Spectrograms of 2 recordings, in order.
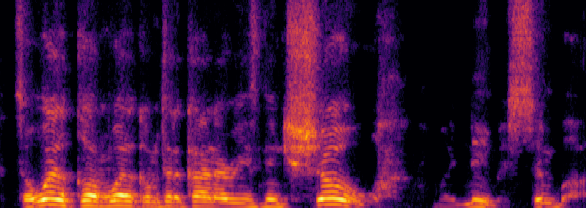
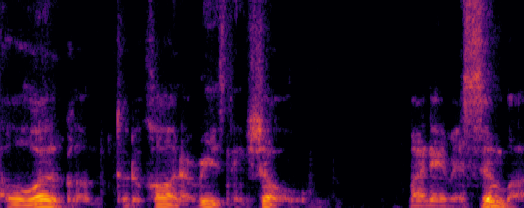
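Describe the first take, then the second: First: Big, bright radio host intro; radio announcer. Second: Lower, softer, laid-back intro; low calm voice. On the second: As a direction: say it low and relaxed, not announcer. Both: Shown as a demonstration. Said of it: "I sound like a radio announcer".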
